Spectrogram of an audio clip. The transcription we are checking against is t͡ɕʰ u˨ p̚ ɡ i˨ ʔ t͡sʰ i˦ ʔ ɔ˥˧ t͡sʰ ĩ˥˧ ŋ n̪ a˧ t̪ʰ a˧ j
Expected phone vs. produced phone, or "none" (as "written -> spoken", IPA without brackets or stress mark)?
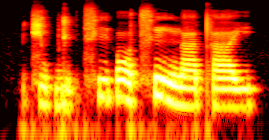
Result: t͡ɕʰ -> t͡ɕ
